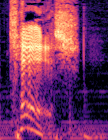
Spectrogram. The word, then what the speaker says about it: cache: But when you take the T off, it's just pronounced cash.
